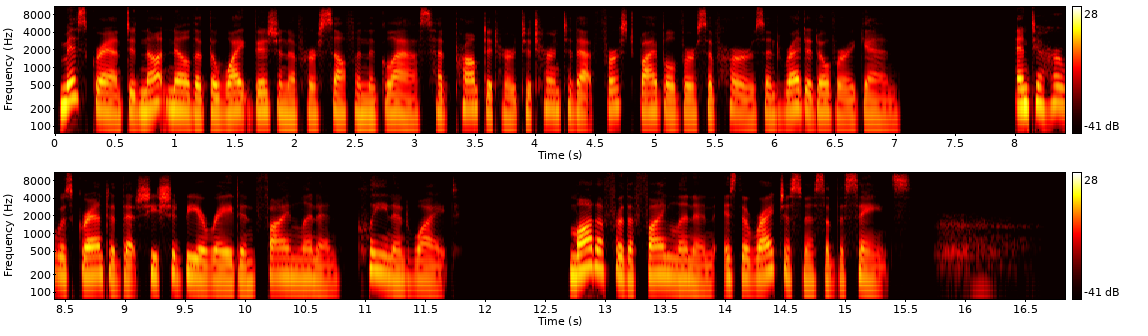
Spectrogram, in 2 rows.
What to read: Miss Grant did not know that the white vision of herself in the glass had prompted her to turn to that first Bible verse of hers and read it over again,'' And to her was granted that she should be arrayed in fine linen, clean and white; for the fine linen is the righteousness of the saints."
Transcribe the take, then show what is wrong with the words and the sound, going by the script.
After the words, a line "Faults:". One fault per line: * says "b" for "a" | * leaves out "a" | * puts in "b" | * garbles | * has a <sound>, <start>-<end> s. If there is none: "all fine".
Miss Grant did not know that the white vision of herself in the glass had prompted her to turn to that first Bible verse of hers and read it over again,'' And to her was granted that she should be arrayed in fine linen, clean and white; motto for the fine linen is the righteousness of the saints."
Faults:
* puts in "motto"
* has a sigh, 15.7-16.7 s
